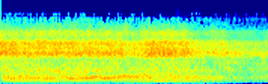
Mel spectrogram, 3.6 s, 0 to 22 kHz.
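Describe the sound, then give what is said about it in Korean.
Droning propeller engines of fifteen C-54 Skymaster transport planes approach Gimpo Airport in December 1950. The deep roar holds steady and dense, easing slightly toward the end. “멀리 공중에서 웅장한 프로펠러 소리가 들리기 시작했습니다.”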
